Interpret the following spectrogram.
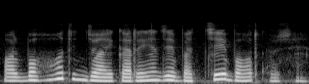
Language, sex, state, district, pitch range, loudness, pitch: Hindi, female, Haryana, Rohtak, 165-200 Hz, -14 LUFS, 175 Hz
